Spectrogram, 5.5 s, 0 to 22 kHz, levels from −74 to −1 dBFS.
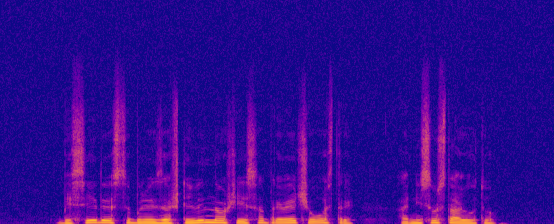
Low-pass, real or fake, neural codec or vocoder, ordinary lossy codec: none; real; none; none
